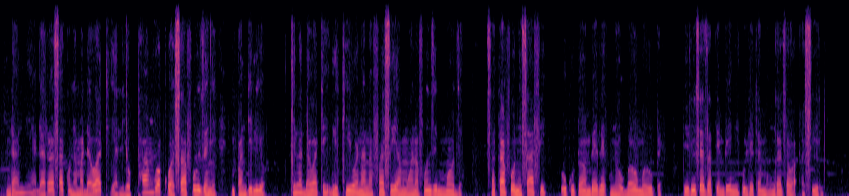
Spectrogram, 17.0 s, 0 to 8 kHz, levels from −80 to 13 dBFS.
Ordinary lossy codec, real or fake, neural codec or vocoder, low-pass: Opus, 32 kbps; real; none; 7.2 kHz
